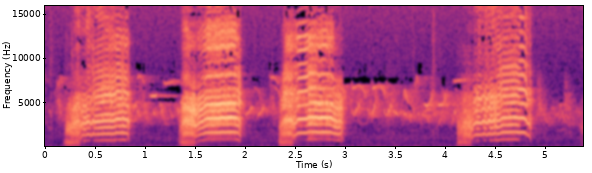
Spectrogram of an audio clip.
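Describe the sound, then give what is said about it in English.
Four loud, harsh, pig-like squealing calls from a water rail, each about half a second long, spaced in a steady series, with faint background noise between them and no talking. “Like many birds which skulk in the margins of the reed beds, the water rail is best identified by its vocal antics.”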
